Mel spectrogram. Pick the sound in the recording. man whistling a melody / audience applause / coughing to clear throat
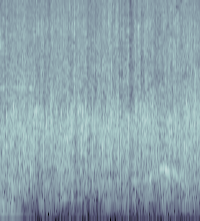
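audience applause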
